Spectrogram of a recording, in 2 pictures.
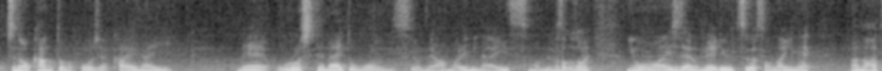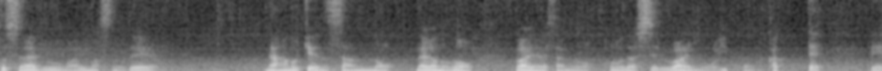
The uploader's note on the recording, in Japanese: うどん煮込み中。おっきりこみを作りながら収録してます。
